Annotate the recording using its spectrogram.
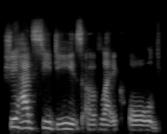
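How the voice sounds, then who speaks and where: A woman's voice: sits low, slow, fairly bright tone. A woman speaking as a panelist in a casual, reflective and unscripted way.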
